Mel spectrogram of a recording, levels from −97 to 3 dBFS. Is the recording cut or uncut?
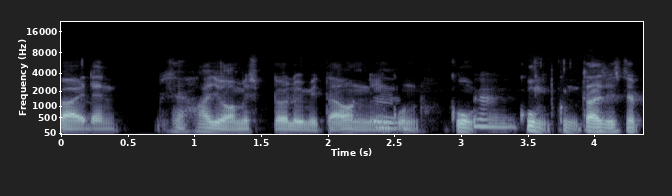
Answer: uncut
